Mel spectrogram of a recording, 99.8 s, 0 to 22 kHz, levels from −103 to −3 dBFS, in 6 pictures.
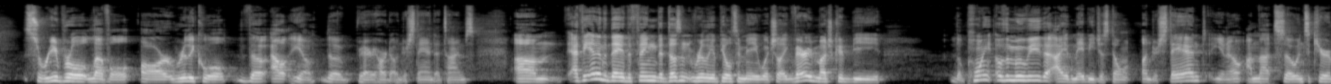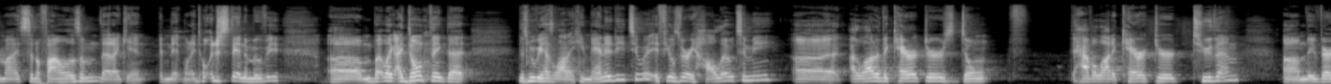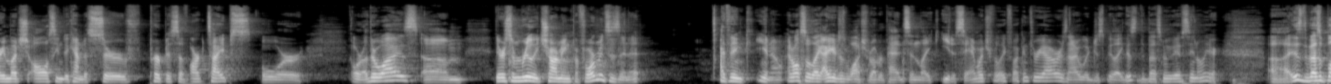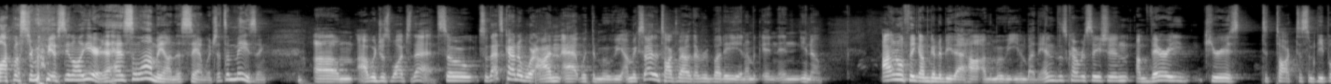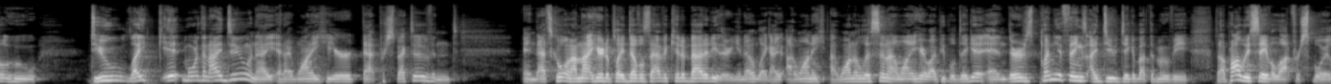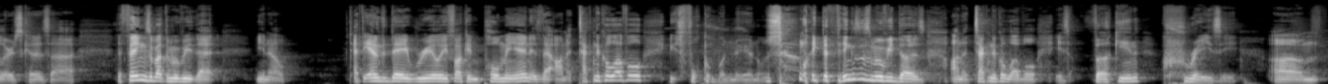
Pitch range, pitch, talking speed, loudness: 130-170 Hz, 150 Hz, 210 wpm, -27 LUFS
